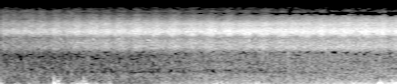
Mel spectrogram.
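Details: Cicadas droning beside a babbling stream, recorded as original sound: a steady, dense high-pitched buzz that slowly swells in loudness, with soft low thumps and rumbles underneath.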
